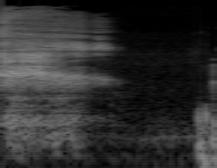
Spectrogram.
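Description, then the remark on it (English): A single harsh, breathy cough bursts out fairly loud, tapering away, followed by a brief, lower throaty sound a moment later. “You got a cough there.”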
